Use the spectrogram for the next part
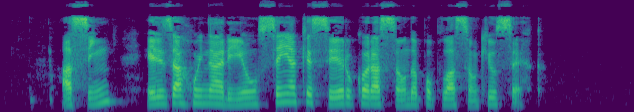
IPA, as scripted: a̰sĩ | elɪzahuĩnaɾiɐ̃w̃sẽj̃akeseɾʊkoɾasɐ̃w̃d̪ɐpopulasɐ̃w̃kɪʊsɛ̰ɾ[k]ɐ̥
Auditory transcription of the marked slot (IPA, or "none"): k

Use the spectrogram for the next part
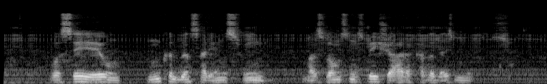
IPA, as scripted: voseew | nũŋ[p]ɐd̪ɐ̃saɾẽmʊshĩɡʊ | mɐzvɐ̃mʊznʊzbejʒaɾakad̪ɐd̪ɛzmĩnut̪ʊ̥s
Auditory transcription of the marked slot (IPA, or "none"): k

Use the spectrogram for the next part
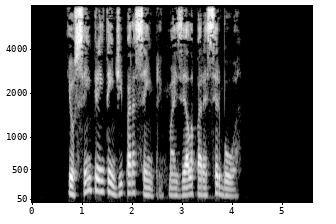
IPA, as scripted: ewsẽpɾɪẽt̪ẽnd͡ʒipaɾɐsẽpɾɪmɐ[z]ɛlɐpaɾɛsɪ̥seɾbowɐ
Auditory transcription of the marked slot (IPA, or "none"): z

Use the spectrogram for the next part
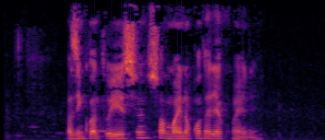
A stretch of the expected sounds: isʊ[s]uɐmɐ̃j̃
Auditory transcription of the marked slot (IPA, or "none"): s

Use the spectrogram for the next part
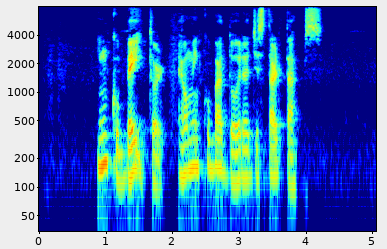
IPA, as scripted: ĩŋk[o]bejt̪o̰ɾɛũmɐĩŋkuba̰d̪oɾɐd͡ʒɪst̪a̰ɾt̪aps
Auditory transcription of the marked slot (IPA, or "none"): u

